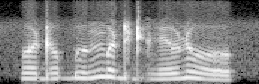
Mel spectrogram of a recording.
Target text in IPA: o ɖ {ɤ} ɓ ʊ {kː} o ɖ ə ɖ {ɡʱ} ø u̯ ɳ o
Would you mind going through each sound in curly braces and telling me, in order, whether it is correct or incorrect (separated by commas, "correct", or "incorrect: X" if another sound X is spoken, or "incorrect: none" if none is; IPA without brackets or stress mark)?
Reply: incorrect: o, incorrect: ŋ, correct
